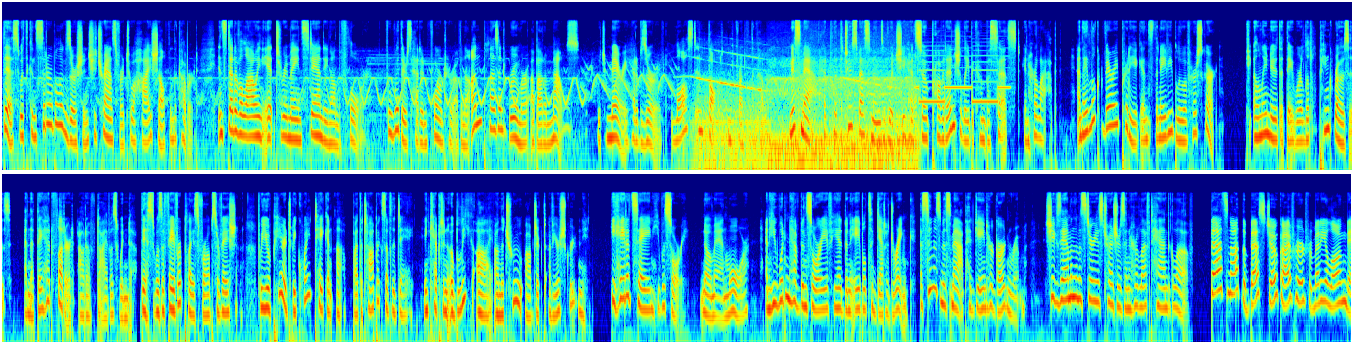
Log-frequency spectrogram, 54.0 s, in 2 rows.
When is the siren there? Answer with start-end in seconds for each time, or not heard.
0.0-20.2.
